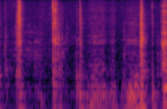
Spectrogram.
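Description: A paper trimmer and a thick chipboard sheet being handled: about four sharp clicks and taps, with a brief low rumble near the end, as the sheet is shifted and the trimmer's scoring blade is worked along its track.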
